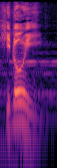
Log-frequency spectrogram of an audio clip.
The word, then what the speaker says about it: 彼女: だからどれを押すかっていうのも何とも言えなくて、まあ、ただその中でも押すんであれば、第 3 位、冴えない彼女の育て方、フラットね、彼女と書いてヒロインって読むんだけど、略称はね、まあ、どうでもいいですかね、あの略称は冴えかのなんだよね。でも正式名称は冴えないヒロインの育て方と、ね、なんともわけわかんないんですけど、これの第 2 期のやつ、これが第 3 位です。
